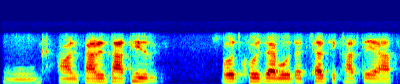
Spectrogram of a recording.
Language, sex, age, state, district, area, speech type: Urdu, male, 18-30, Bihar, Gaya, rural, conversation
